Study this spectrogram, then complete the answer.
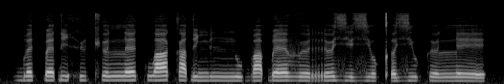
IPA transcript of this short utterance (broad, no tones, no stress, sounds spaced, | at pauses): b ɛ k͡p ɛ ɗ i h y cʰ ʏ lː ɛ k w a k a ɗ ɪ ɲ y nː u b a ɓ ɛ v ø r ø zʲ ø zʲ o kʼ ə zʲ u k ø lː e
